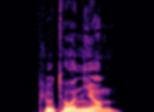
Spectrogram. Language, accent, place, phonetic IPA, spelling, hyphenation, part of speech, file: German, Germany, Berlin, [pluˈtoːni̯ʊm], Plutonium, Plu‧to‧ni‧um, noun, De-Plutonium.ogg
- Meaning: plutonium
